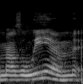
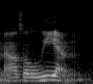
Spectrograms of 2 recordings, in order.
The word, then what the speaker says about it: mausoleum: So, masleam is a noun. The accent is that Liam. Liam. Masalam.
